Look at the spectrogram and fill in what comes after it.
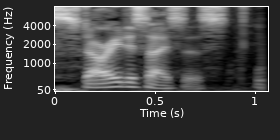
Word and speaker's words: stare decisis: Stare decisis. – Stare decisis.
